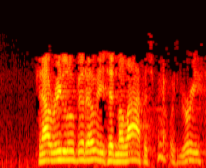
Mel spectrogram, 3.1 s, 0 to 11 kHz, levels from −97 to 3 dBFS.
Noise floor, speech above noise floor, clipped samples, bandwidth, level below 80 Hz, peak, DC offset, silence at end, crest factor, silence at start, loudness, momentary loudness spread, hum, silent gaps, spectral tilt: -57 dBFS; 32 dB; under 0.1%; 5.6 kHz; -62 dBFS; -6 dBFS; under 0.1%; 0 s; 20 dB; 0.55 s; -25 LUFS; 14 LU; none; none; -10.5 dB/octave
